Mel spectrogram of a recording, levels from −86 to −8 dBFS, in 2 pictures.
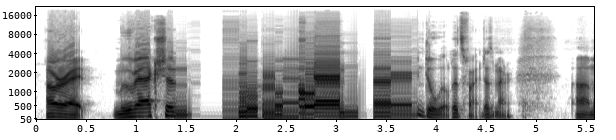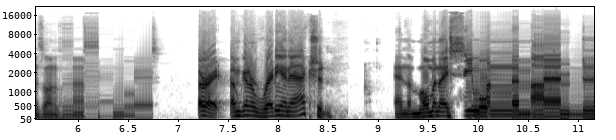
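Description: Hard clipping runs through the whole speech clip. The signal is driven about 6 dB past what the chain can pass, so a small share of peaks are cut flat. Louder syllables carry a crackly, harsh edge.

Robotic sound from repeated short buffers appears three times as a rigid, metallic 66.7 Hz buzz. It fully replaces the speech from 1.39 to 3.82 s, ending before "dual wield". It covers most of 5.76 to 6.75 s after "as long", and 9.91 to 11.17 s after "the moment I". The likely cause is a 15 ms chunk replayed repeatedly.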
